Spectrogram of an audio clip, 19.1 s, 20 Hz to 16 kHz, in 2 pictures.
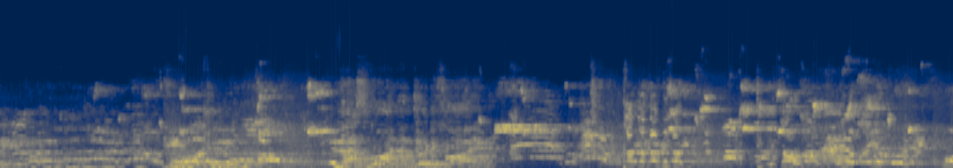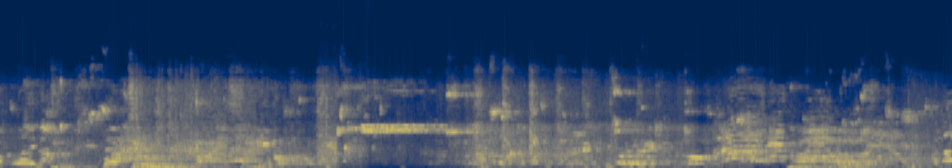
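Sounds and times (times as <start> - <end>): people calling out: 4.8 - 19.0.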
